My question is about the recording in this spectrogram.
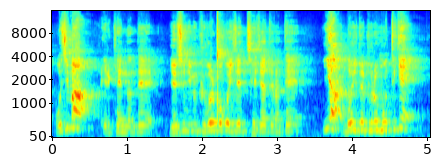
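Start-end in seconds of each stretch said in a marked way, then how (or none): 0.0-0.6 high, loud scolding shout; acted rebuke. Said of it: "아이들을 막 꾸짖었어요". 3.7-5.0 high, loud acted telling-off; angry rebuke. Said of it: "아주 분노하셨다라고 이렇게 표현해요".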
